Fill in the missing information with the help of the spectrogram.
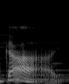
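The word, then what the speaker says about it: ガ: This is Ga, or Ga, pronounced in the word garden, or God, I guess.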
